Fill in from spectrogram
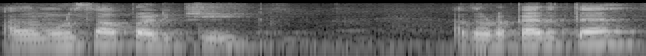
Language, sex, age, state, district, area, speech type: Tamil, male, 30-45, Tamil Nadu, Mayiladuthurai, rural, spontaneous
